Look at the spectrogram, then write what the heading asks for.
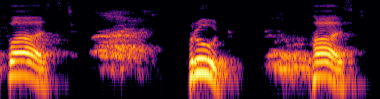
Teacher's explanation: लेबियोडेंटल, lips और lower lip जो है टीथ को टच करेगा, इंग्लिश वाले।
